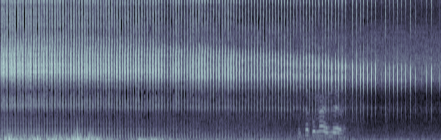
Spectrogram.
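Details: A cicada in summer sings a loud, hissing, high-pitched buzz that breaks into slowing pulses near the end.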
